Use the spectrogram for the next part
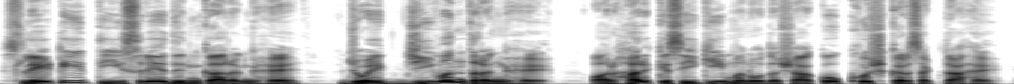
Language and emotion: Hindi, neutral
